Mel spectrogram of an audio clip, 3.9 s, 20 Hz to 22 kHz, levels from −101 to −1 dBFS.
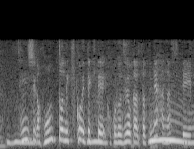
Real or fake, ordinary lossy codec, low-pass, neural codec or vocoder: real; none; 7.2 kHz; none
